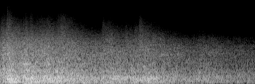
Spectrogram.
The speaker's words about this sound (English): Some said it sounded like a thunderclap. Others said it sounded like a shotgun.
